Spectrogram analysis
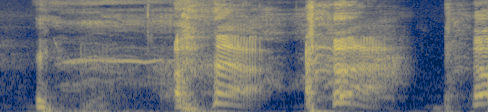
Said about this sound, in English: I love it when people cough in the microphone. That's great. That was sarcasm, though, but it was like verbalist sarcasm.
